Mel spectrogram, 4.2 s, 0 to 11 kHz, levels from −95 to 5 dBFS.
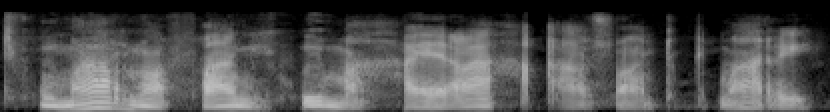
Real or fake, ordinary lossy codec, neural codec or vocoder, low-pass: fake; none; codec, 16 kHz, 2 kbps, FreqCodec, larger model; 7.2 kHz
